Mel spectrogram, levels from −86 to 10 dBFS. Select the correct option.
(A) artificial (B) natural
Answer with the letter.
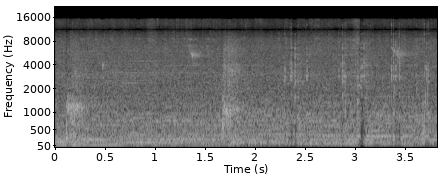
B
